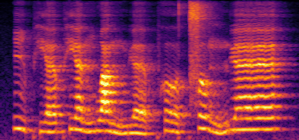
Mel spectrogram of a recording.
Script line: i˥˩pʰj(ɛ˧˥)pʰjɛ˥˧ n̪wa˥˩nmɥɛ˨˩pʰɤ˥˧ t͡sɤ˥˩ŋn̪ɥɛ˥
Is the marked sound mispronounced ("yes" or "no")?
no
